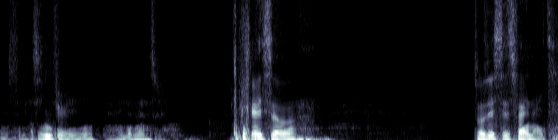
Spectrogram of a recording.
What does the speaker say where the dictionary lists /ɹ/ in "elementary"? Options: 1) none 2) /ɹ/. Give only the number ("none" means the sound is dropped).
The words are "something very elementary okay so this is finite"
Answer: 1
